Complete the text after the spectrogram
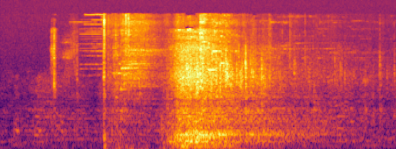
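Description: A game card choice opens with a bright magical swell.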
